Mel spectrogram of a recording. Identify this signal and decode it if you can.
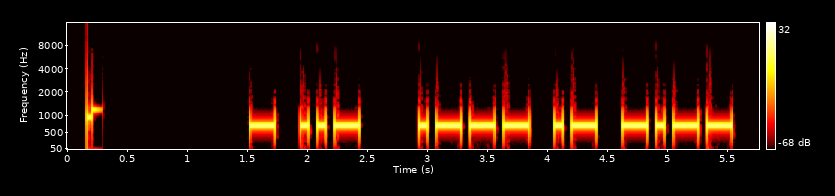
Morse code, heard as a keyed tone, about 17 wpm, 700 Hz. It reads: TU JAY
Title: K1USN SST QSO Practice - 17wpm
